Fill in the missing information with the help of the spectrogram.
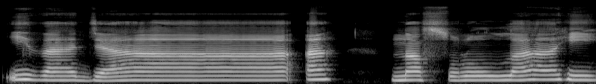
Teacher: نون کو صاد سے ملائیں گے، صاد مستعلیہ حروف میں سے ہے، مستعلیہ کہتے ہیں موٹے حروف کو، تو صاد کو موٹا پڑھیں گے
